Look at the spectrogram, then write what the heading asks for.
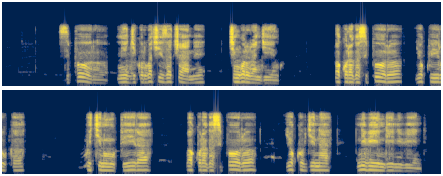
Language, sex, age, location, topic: Kinyarwanda, male, 50+, Musanze, government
